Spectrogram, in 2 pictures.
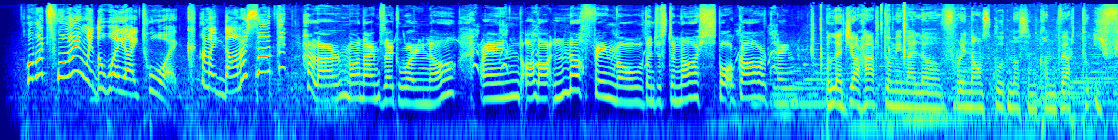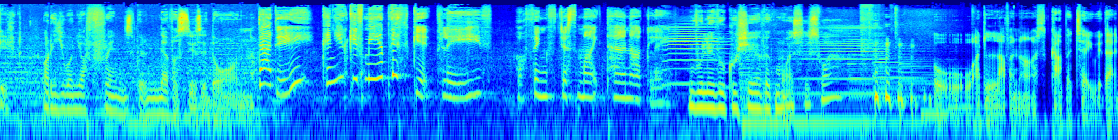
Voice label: animation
